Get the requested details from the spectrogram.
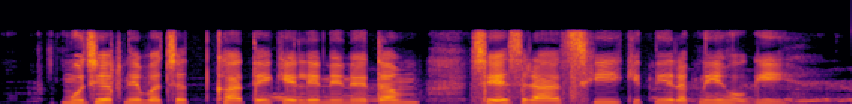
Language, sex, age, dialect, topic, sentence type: Hindi, female, 18-24, Marwari Dhudhari, banking, question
